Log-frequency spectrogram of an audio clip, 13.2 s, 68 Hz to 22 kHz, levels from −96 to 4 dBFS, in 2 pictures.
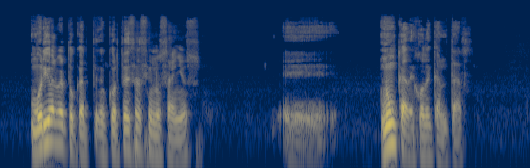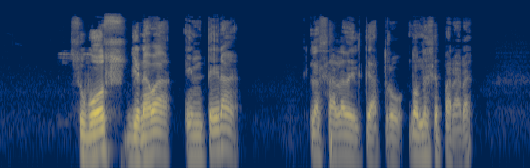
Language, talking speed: Spanish, 100 wpm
